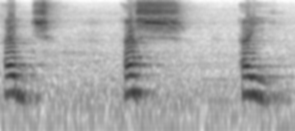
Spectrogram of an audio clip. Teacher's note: From the center of the tongue when touching the palate, we have these three letters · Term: jim, sheen, and ya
